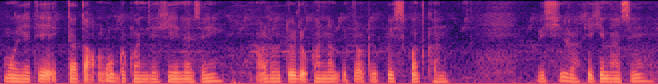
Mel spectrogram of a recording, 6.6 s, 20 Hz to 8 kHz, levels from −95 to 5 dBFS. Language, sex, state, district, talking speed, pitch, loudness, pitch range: Nagamese, male, Nagaland, Dimapur, 155 wpm, 110 Hz, -20 LUFS, 110-120 Hz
